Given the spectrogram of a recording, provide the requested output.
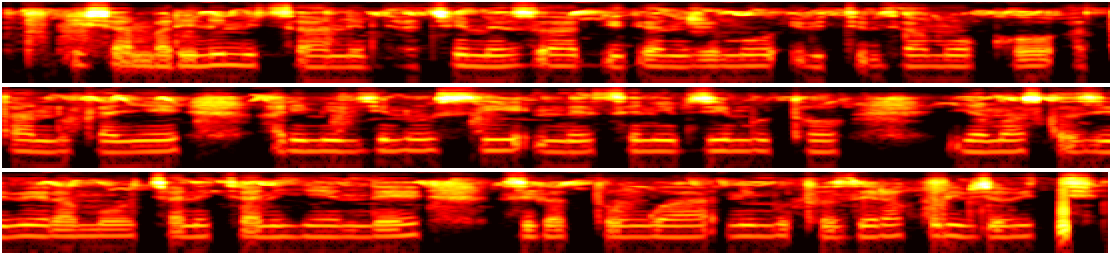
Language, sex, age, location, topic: Kinyarwanda, female, 18-24, Kigali, agriculture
